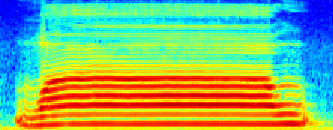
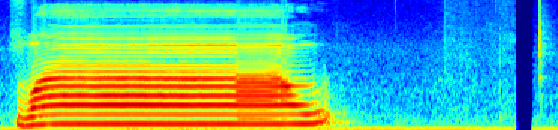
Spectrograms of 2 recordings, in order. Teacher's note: دونوں ہونٹوں کی گولائی سے ادا ہوتا ہے، واو۔ پہلے آپ نے منہ کو کھلا چھوڑنا ہے اور آخر میں گول کرنا ہے، واو۔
